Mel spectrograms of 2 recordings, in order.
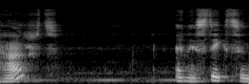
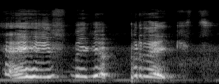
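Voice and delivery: slow, much higher, louder sobbing words; crying; 8 dB louder, slower than usual. Acted. Jip crying to mama about the sting. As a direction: cry it like a stung little boy. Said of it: "huilt Jip".

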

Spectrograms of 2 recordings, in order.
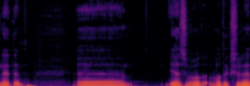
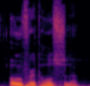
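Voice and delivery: ordinary delivery

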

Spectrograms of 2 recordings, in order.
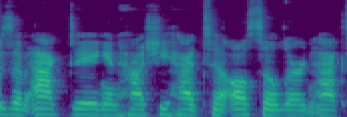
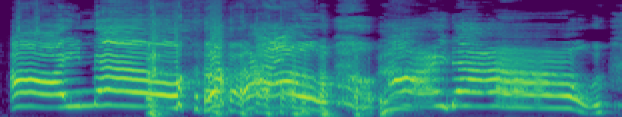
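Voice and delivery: much higher and louder, squealing with laughter; excited shriek; 13 semitones higher, 13 dB louder, much slower than usual. Retold or imitated. Retelling her reply to the Filipino gentleman, squealing excitedly. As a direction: shriek it with delight. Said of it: "And I'm like".

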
